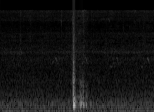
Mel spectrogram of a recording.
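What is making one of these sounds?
A cup clinks as it is set down on a hard lid.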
